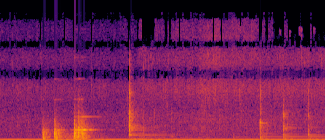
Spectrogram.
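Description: Mushrooms sizzle gently in a pot while a utensil stirs and scrapes, with a few sharp clacks early on and scattered softer scrapes over a steady low hum.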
